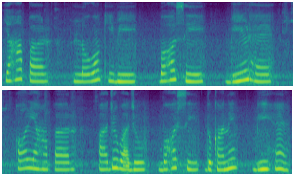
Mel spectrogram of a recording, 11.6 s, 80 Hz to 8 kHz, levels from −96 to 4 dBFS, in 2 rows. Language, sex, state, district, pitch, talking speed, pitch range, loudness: Hindi, female, Rajasthan, Churu, 250 Hz, 95 wpm, 240-275 Hz, -15 LUFS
